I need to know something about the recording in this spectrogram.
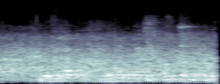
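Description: Many people talking at once, a steady murmur of crowd chatter.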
